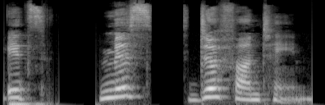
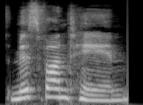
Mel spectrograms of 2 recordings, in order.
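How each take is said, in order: First: "de Fontaine" slowly, the "de" set apart and stressed; slow, deliberate "it's Miss de Fontaine"; correcting the name. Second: "Miss Fontaine" with the "de" dropped; mispronounced name. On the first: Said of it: "and she goes". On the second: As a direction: say "Miss Fontaine", leaving out the particle. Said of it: "her name is pronounced wrong". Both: Retold or imitated.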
